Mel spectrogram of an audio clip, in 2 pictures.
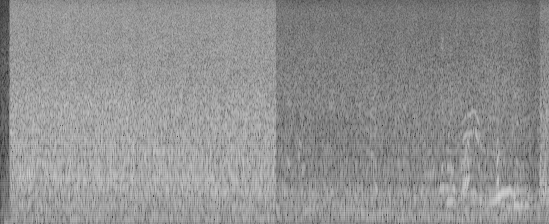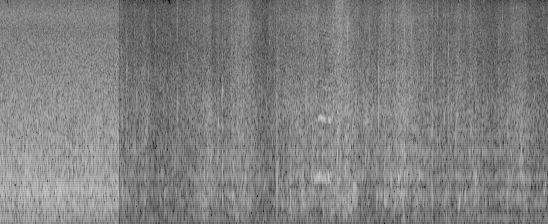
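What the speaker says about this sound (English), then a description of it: "The river is brown and quite fast" A fast-flowing brown river rushes steadily at a water mill after its level has dropped, a loud, continuous wash of water noise that shifts in intensity across several sections, with bird chirps and faint voices in places.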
